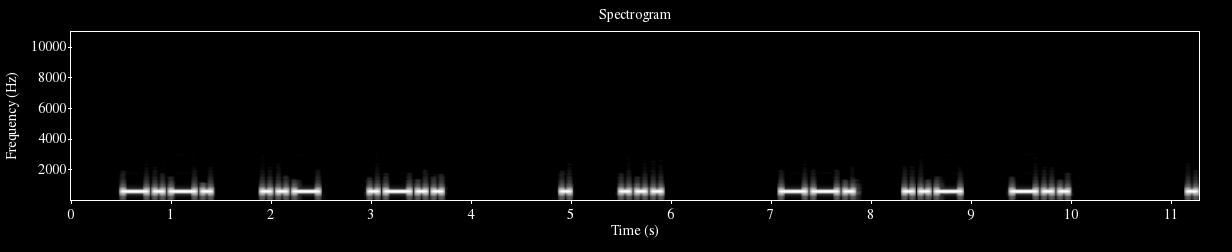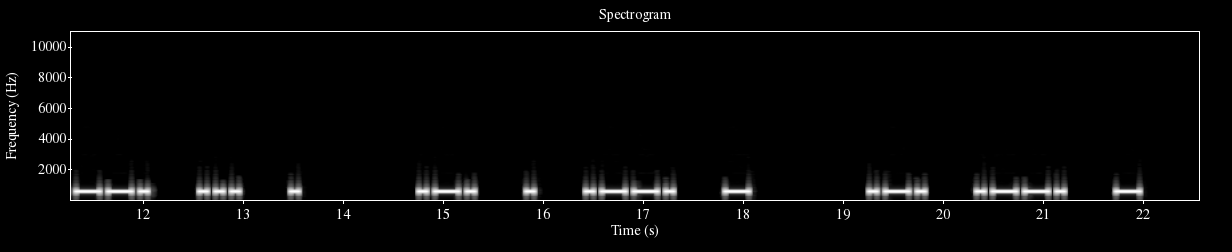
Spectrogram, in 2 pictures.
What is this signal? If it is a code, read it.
Morse code, heard as a keyed tone, about 15 wpm, spaced as for 10 wpm, 600 Hz. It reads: CUL ES GUD PSE REPT RPT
